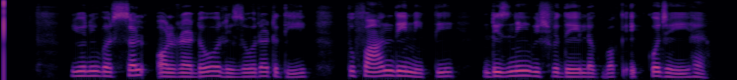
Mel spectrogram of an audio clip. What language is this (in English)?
Punjabi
